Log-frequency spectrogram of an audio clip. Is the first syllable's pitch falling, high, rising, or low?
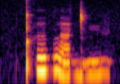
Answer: high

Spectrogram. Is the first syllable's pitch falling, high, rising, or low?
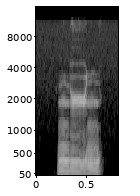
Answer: low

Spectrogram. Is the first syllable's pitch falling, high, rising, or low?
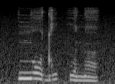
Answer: falling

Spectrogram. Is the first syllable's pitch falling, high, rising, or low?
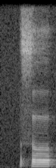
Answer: low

